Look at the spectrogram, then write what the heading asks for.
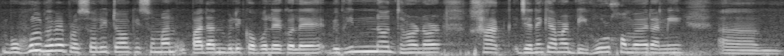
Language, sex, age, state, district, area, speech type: Assamese, female, 18-30, Assam, Kamrup Metropolitan, urban, spontaneous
